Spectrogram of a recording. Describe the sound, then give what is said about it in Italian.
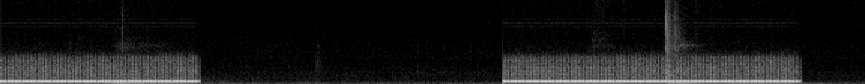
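A telephone ringing tone for an unanswered call: two long, loud, steady ring tones, each about a second and a half, separated by a silent pause of about two seconds. “Non risponde nessuno. Occupato.”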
